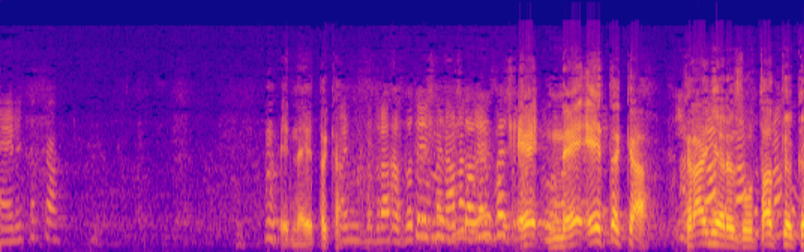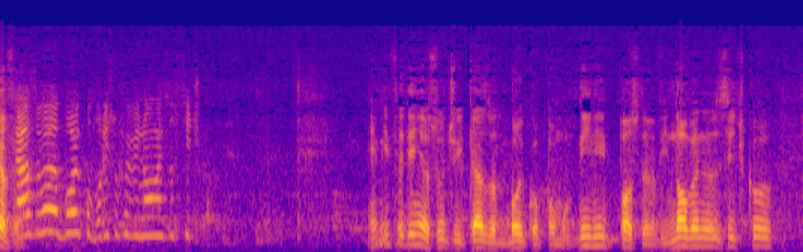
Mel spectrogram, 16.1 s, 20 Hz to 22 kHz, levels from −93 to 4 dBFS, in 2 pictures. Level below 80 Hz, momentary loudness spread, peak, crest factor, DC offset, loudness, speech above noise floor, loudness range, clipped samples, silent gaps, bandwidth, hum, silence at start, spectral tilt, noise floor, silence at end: -64 dBFS; 20 LU; 0 dBFS; 18 dB; under 0.1%; -15 LUFS; 34 dB; 15 LU; under 0.1%; none; 13.5 kHz; none; 0 s; -4 dB/octave; -51 dBFS; 0.35 s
